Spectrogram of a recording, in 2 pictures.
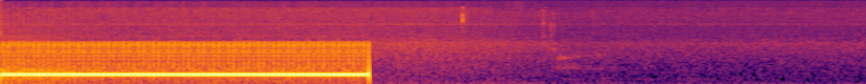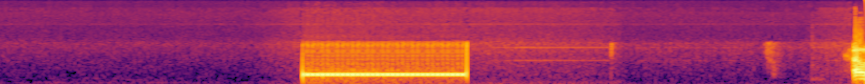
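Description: Two bursts of a steady telephone ringback tone on a line calling a podcast fan, a long ring then a shorter one separated by silence, clear and close.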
